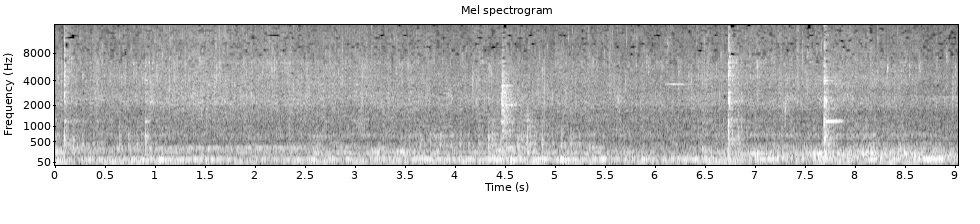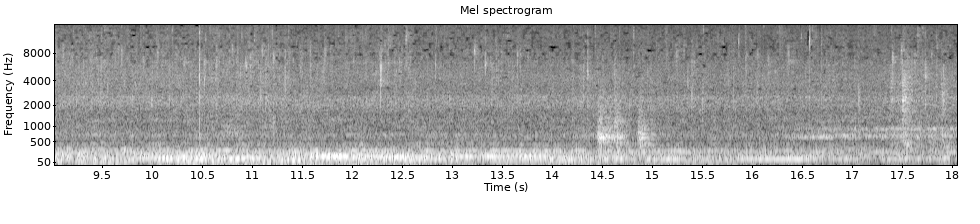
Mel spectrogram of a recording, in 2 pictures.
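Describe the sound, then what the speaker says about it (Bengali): Onions frying in a pan, cooked to a light brown while being stirred. A steady, dense sizzle runs throughout, with a few soft clinks of the spoon and no talking. "পেঁয়াজটা আমি হালকা হালকা ব্রাউন করব, বেশি ডিপ করব না।"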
